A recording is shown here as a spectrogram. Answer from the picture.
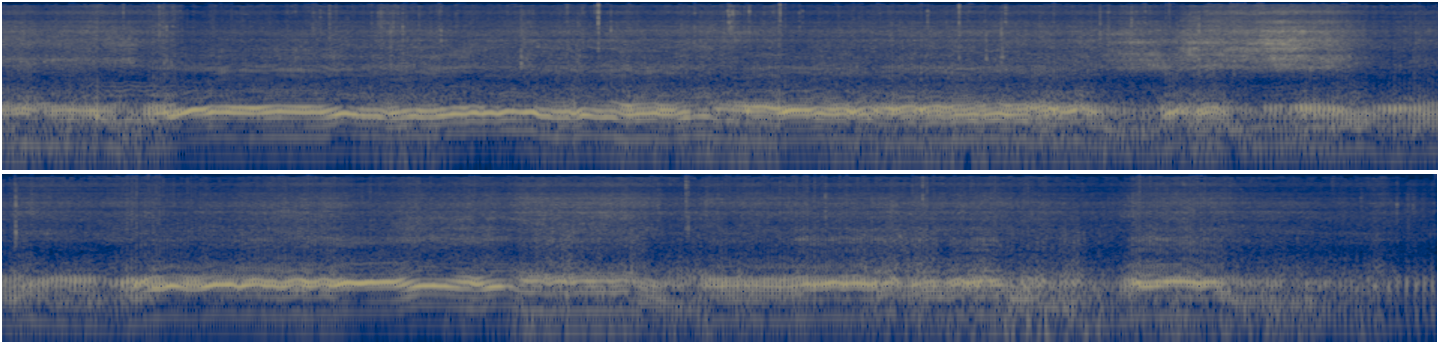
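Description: Dirt bike engine heard from on board, revving up and down continually as it is ridden along a rough trail, with several short dips in pitch and level as the throttle is eased.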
